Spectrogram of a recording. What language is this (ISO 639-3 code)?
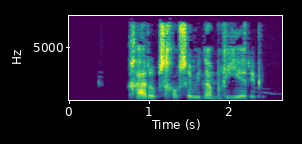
kat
